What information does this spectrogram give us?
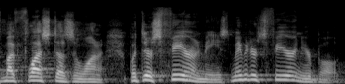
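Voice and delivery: usual speaking voice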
